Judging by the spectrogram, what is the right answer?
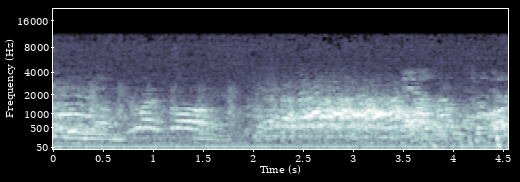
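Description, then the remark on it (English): Crowd chatter: a few overlapping voices at first, swelling into a dense, steady murmur of many people talking at once, with no single voice standing out. “Listen to this crowd.”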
